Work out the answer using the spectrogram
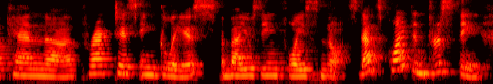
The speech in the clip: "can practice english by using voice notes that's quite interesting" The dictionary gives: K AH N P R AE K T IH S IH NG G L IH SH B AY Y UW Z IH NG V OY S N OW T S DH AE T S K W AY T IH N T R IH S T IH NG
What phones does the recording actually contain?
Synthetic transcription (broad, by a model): K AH N P R AE K T IH S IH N G L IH S B AY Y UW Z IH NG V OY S N OW T S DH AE T S K W AY T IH N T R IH S T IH NG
